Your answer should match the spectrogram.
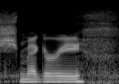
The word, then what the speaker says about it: Schmeggery: Yeah, his name's Schmeggery. Yeah, it rhymes with skeggery.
